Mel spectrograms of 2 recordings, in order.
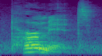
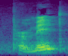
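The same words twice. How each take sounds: First: "Permit" stressed on the first syllable, PER-mit, higher; noun stress. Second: "Permit" stressed on the second syllable, per-MIT; verb stress. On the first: Speaker explaining the document, "Permit" stressed as PER-mit. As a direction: punch PER high in "Permit", let MIT drop. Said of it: "is usually a document of some kind". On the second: Speaker correcting people on the verb, "Permit" stressed as per-MIT. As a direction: put the weight on MIT in "Permit". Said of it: "Permit is a verb". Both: Shown as a demonstration.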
